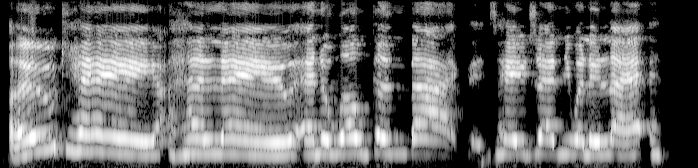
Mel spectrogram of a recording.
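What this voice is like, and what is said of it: Put-on British accent. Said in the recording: “I'm talking British”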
